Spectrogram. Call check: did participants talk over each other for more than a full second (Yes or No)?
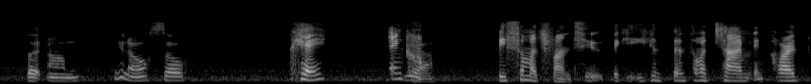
No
